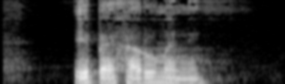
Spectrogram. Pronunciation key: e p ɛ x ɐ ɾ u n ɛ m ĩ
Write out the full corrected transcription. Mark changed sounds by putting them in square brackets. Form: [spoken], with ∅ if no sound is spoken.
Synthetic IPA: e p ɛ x [a] ɾ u [m] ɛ [n] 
